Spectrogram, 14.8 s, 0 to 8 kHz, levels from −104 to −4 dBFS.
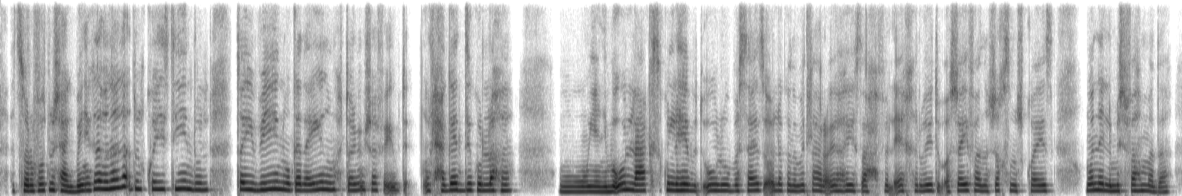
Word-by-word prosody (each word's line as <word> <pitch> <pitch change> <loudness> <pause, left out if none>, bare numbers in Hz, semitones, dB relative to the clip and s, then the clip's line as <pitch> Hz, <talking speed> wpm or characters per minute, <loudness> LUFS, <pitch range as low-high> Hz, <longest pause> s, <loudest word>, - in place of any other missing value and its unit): التصّرفات 245 +3 +1
مش 265 -2 0
عاجباني." 225 +2 +4
قُلت 260 - -2
لها: 310 -1 +6
"لا، 340 +2 +6
لأ، - - -4
دول 315 0 -1
كويسين 305 +1 +1
دول 275 0 -1 0.4
طيبين 290 +1 +3
وجدعين 260 +2 +2
ومحترمين." 265 -2 -2
ومش 275 -1 -5
عارفة 270 -1 -5
إيه، 130 - -3
وبتاع 130 - -12 0.2
والحاجات 250 +2 +1
دي 260 +2 -1
كلّها، 250 -1 0 0.6
ويعني 205 0 0
باقول 255 +6 +4
عكس 245 0 +1
كل 270 - -1
اللي 255 -1 +3
هي 255 0 +5
بتقولُه، 240 +1 -1
بس 235 +1 -5
عايزة 255 +1 -1
أقول - - -2
لك 250 0 -5
إن 230 -1 -1
بيطلع 235 0 -3
رأيها 225 +1 -2
هي 235 0 0
صح 225 -2 -6
في 235 - -9
الآخر، 230 0 -6
وهي 240 +1 +1
بتبقى 215 -3 -8
شايفة 250 +1 -1
إن 225 - -2
الشخص 245 +2 -7
مش 230 0 -7
كويس، 235 0 -3 0.4
وأنا 265 +2 +3
اللي 235 -3 +1
مش 230 +1 -2
فاهمة 235 -2 -1
ده 200 0 -7
245 Hz, 205 wpm, -23 LUFS, 230-270 Hz, 0.6 s, لها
